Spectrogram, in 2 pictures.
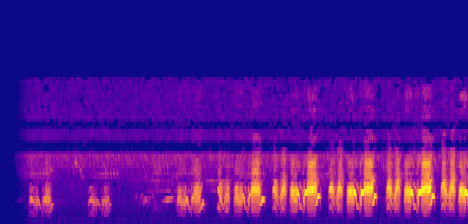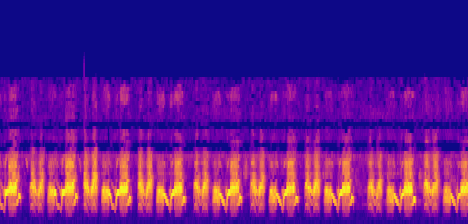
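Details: Rock bush quail; meeting call; bringing the covey together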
